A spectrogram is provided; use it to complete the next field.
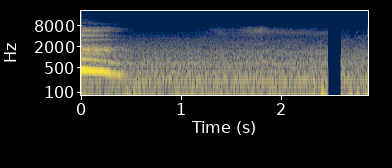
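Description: A short, sharp gasp at the start, a quick breathy intake of air as a soldier unrolls some paper in a forest, followed by near silence with a faint steady hiss and a brief dropout near the end.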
